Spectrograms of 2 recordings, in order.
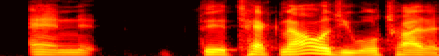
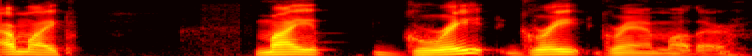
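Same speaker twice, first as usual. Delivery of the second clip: normal talking voice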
